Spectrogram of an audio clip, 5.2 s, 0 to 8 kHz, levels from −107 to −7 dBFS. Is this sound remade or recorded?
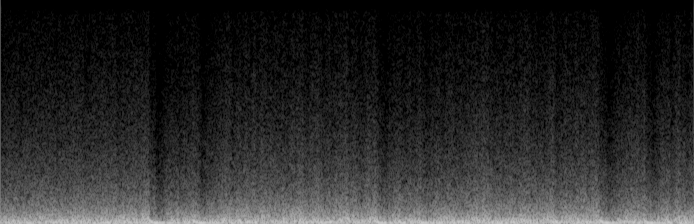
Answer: recorded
